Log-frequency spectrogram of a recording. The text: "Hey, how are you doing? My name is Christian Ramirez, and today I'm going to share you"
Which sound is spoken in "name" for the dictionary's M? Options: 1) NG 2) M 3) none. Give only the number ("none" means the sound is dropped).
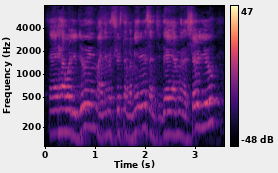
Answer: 2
